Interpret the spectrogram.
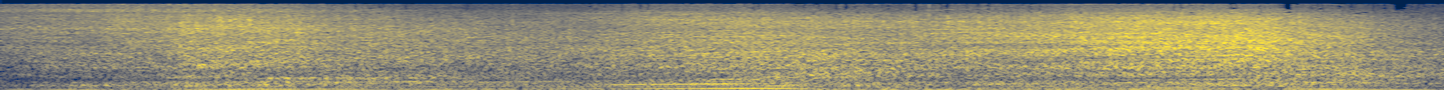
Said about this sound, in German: Vor der Toreinfahrt brummt der Verkehr.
